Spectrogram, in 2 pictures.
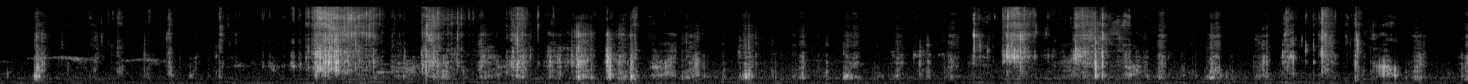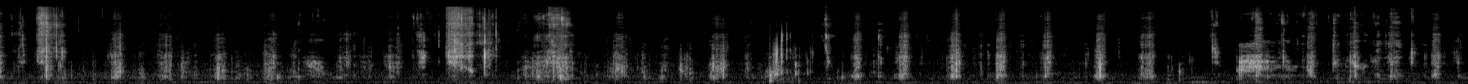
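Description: Close-miked eating of a meal of raw vegetables and fried chicken: crunchy bites and chewing. Loud clusters of crunches come a few seconds in, around ten seconds in and around twenty seconds in.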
